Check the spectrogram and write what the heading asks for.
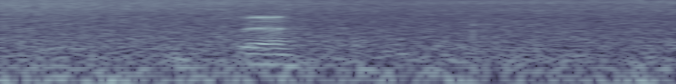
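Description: Steady rushing of water pouring over a small two-step waterfall.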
